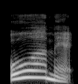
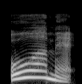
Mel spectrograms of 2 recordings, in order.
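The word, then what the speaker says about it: 大雨: 큰 비와 가랑비는 아메 앞에 각각 클대, 작을소를 써서 표현합니다. 발음에 유의해서 들어보세요. 大雨、大雨、小雨、小雨。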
